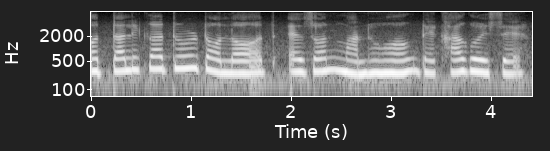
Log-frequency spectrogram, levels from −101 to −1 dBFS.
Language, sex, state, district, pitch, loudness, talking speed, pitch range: Assamese, female, Assam, Kamrup Metropolitan, 270 Hz, -11 LUFS, 80 wpm, 255-290 Hz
